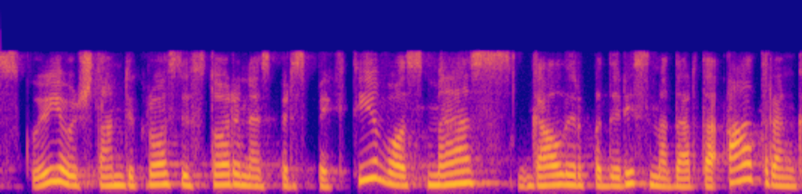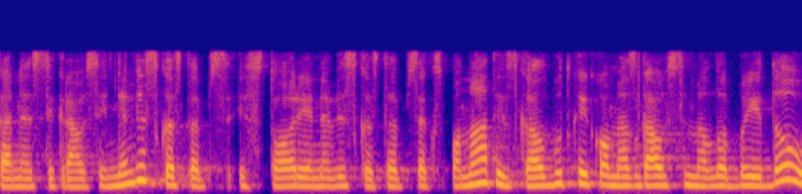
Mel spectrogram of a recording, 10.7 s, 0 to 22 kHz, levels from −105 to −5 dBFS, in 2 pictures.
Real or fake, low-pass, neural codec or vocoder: real; 7.2 kHz; none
